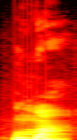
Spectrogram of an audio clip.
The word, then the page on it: uma: Yawa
